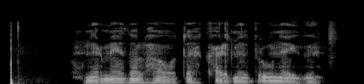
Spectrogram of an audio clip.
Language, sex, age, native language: Icelandic, male, 13, Polish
